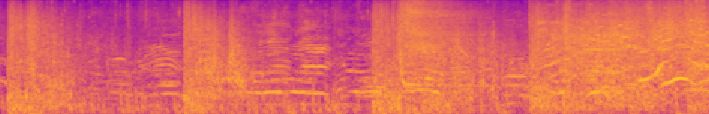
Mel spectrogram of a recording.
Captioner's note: guns fire; townsfolk yell; townsfolk scream; plates shatter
